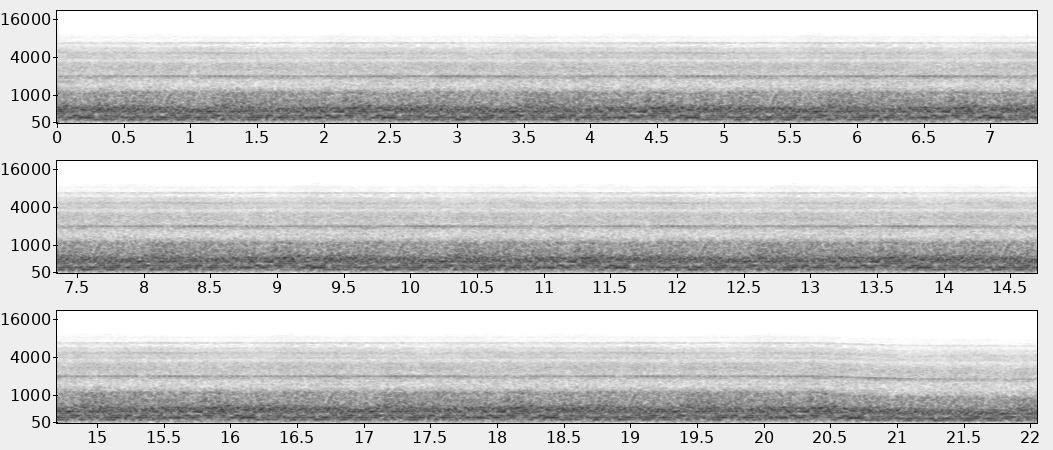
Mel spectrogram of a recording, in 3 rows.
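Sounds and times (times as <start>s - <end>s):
machine droning hum with whine: 0.0s - 22.0s.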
